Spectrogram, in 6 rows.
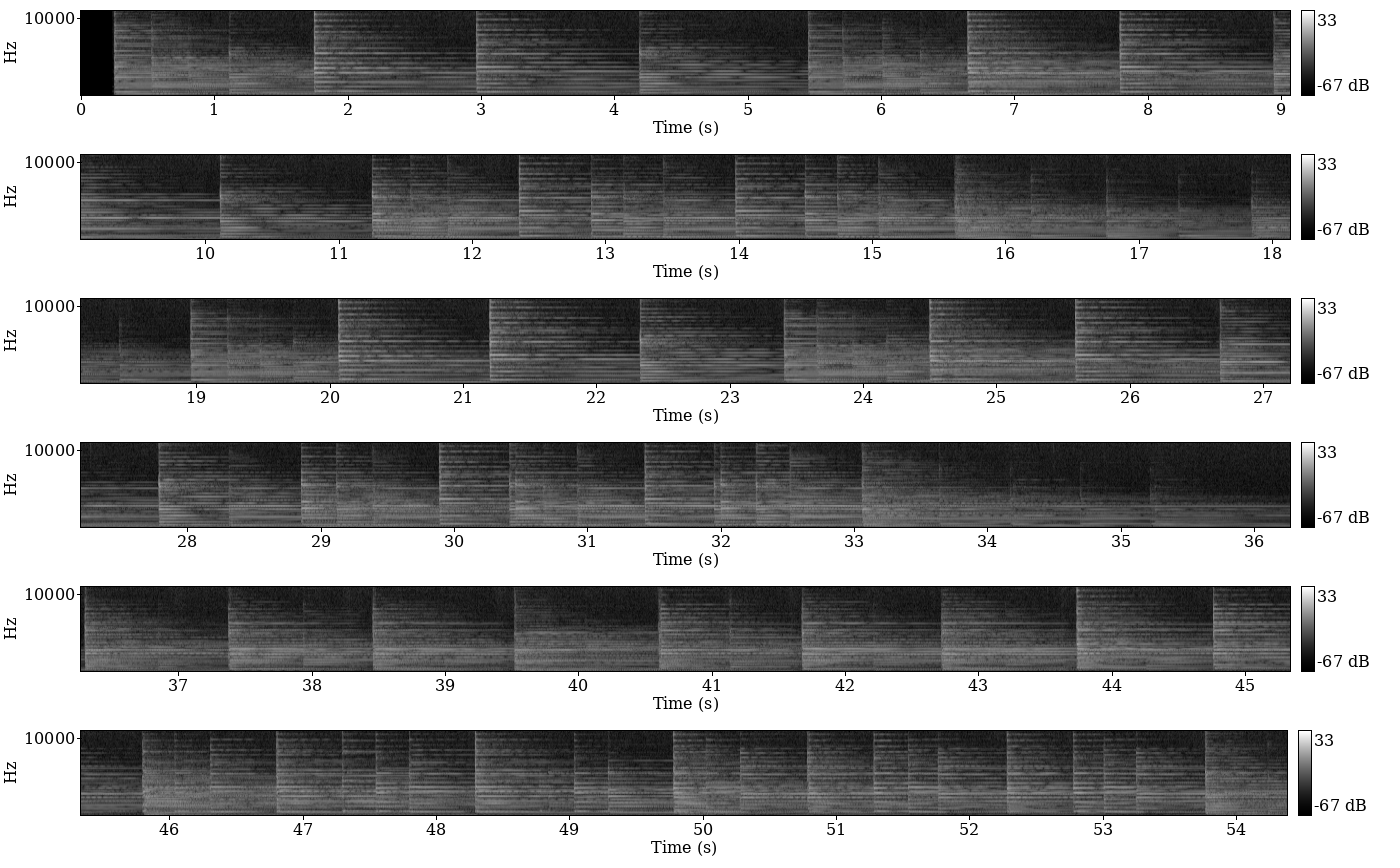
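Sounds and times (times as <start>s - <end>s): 
instrumental piano music: 0.3s - 54.3s.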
